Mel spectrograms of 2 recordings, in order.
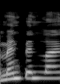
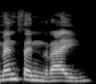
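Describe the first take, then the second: First: The last syllable starts with an L sound. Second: The last syllable starts with an R sound. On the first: This is how native speakers actually say it. "ang bigkas kasi nila" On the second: This is how it reads when written. "pag babasahin mo yun"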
